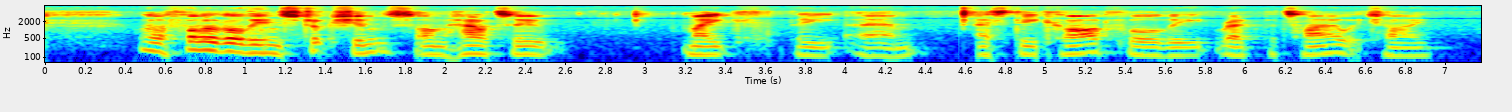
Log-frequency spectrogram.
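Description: A man mumbles at a moderate pace in a medium-pitched voice. His pitch varies in an ordinary way. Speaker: amateur radio operator. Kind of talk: screen-recorded tutorial narration. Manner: hesitant, mumbling. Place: home room.

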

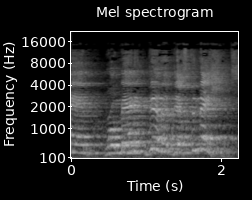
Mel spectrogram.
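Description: The speech moves at a moderate pace. Strong room echo fills the recording. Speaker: pastor. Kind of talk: sermon. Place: church. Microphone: podium.

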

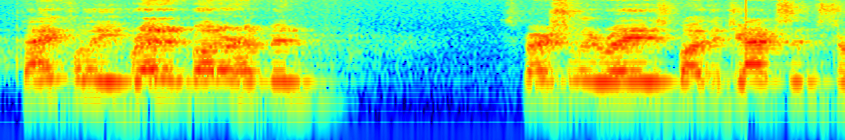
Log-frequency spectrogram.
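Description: The intonation is monotone and flat, with audible room echo. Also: man. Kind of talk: prepared humorous speech. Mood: wry, joking. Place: garden. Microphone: podium.

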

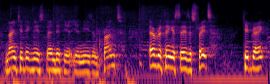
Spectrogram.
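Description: The speech moves at a moderate pace with clear music in the background. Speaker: fitness trainer. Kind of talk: workout instruction. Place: empty room.

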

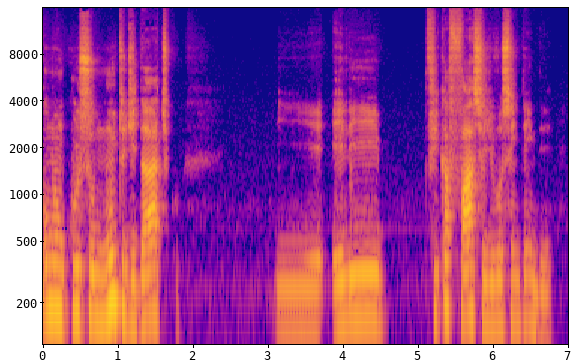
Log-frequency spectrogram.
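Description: Talking at a very slow pace with long, frequent pauses, a man with a fairly high pitch and ordinary pitch variation shows big swings in loudness. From Brazil, Sorocaba (São Paulo state). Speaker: architect and online course student. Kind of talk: customer testimonial. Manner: hesitant, with fillers and repeated words. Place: home room. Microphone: webcam.

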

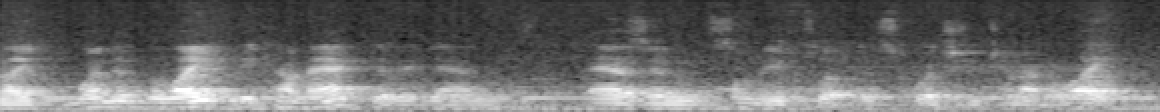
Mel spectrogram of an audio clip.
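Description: A man talks at a very fast pace. Light background noise and audible room echo come through. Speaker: local guide or museum volunteer. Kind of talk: storytelling to a group. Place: home room. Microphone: camera far.

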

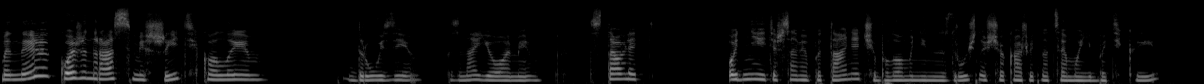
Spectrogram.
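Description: In a dry, close sound with no echo, a woman speaks with fairly even intonation and long, frequent pauses. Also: medium pitch for a woman, fairly slow pace. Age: 20s. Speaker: author and teacher, book blogger. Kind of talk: casual vlog monologue.

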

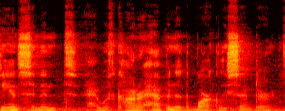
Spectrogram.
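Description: Light background noise sits behind a man's voice. His intonation is monotone and flat. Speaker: vlogger. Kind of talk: casual vlog commentary. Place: home room. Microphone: phone near.

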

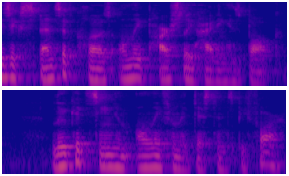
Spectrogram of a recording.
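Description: A plain read-aloud delivery

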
